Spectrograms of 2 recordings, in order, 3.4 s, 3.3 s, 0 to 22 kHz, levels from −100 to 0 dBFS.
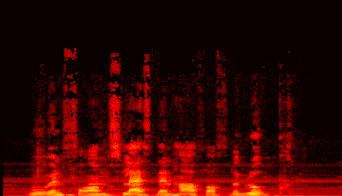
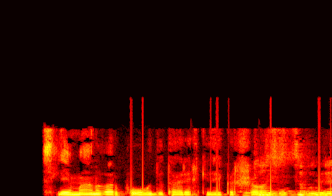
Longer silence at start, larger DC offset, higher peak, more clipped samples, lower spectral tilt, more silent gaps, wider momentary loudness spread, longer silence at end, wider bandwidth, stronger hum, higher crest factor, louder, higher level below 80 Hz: second, 0.3 s vs 0.45 s; neither; second, -20 dBFS vs -10 dBFS; neither; about the same, -6 dB/octave vs -5.5 dB/octave; neither; about the same, 9 LU vs 8 LU; first, 0.4 s vs 0 s; first, 16.5 kHz vs 8.2 kHz; neither; about the same, 18 dB vs 14 dB; second, -38 LUFS vs -25 LUFS; second, -64 dBFS vs -58 dBFS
